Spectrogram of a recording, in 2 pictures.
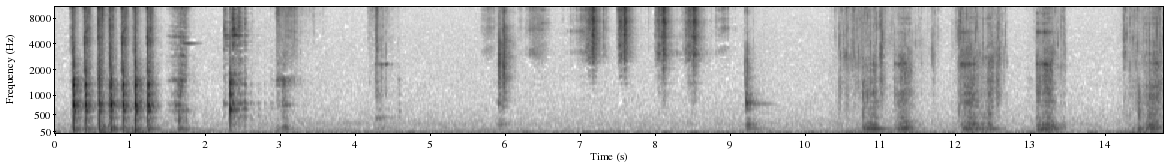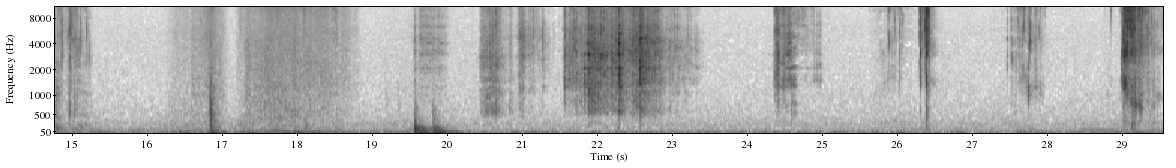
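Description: A string of short stop-motion Foley effects: a quick run of clicks at the start, then scattered crunches, clicks and scraping as a stone pestle works pieces in a molcajete, and a longer crackling burst about three-quarters of the way through.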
